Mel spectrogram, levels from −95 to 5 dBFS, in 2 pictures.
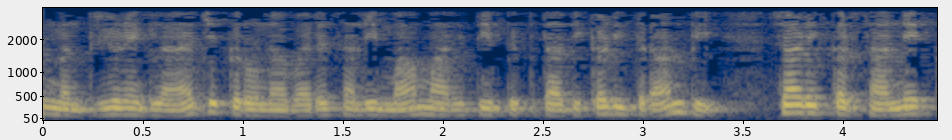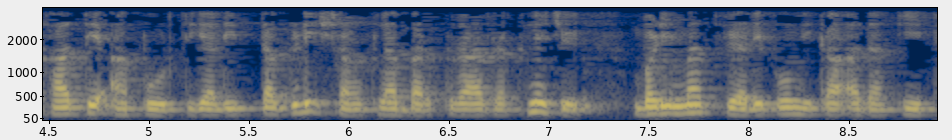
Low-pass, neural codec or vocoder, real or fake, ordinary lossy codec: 3.6 kHz; none; real; none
